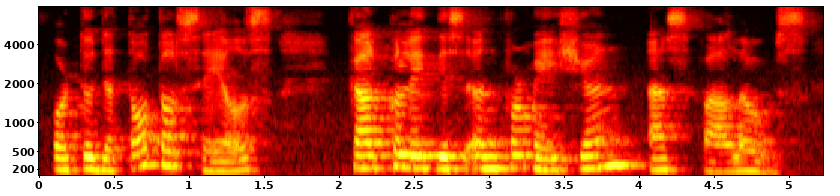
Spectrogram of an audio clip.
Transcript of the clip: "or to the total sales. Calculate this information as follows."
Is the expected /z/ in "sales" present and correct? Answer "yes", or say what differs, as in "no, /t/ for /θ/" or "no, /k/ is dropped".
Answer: no, /s/ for /z/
